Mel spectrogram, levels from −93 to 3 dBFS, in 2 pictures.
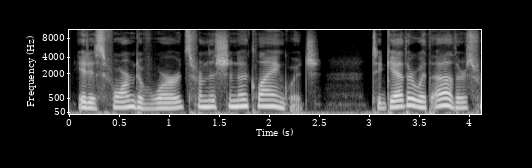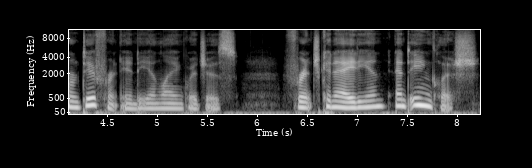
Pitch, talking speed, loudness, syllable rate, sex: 190 Hz, 145 wpm, -18 LUFS, 5.0 syllables/s, female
